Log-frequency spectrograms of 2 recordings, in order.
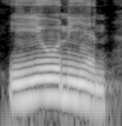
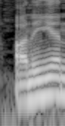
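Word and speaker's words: union: जैसे कि यूनियन, अनियन नहीं यूनियन पढ़ेंगे। इस तरह से अनीक नहीं यूनिक, इस तरह से यूनिट पढ़ेंगे, अनिट नहीं।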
